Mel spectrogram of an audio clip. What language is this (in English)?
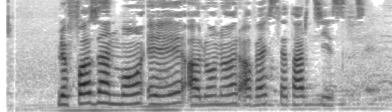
French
